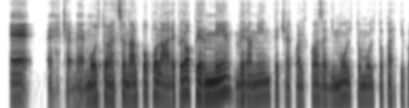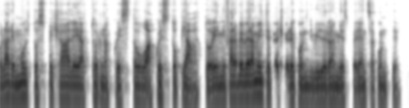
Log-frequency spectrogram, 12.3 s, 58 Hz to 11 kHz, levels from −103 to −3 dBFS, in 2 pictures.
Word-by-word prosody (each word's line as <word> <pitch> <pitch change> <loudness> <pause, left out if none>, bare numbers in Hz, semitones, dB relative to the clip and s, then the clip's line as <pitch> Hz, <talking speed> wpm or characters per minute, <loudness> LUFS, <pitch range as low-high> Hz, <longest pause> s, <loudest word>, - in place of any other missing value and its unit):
Eh, 100 +1 +6 0.2
ehm, - - -9
cioè, - - -5
beh - - -3
è - - -3
molto 90 +3 +1
nazional 95 0 +2
popolare, 85 +1 +3
però 120 +1 +5
per 105 -3 +5
me 110 +6 +5
veramente 100 +1 -1
c'è 85 - -6
qualcosa 90 +2 -3
di 85 +1 -6
molto, 100 +1 -2
molto 90 0 -4
particolare, 100 -1 -3
molto 95 0 -2
speciale 90 0 -2
attorno 90 +1 -5
a - - -13
questo 85 0 -4
a - - +1
questo - - -4
piatto - - -3
e 85 - +1
mi 85 0 -3
farebbe 100 +2 +2
veramente 100 +2 +3
piacere 90 - -2
condividere 85 0 -2
la 85 - -2
mia 85 0 -2
esperienza 85 -1 -6
con 85 -1 -8
te. - - -14
90 Hz, 180 wpm, -25 LUFS, 85-100 Hz, 0.2 s, Eh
